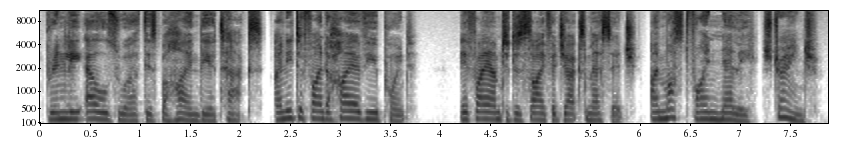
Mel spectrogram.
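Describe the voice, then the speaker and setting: A woman acting as a young Victorian assassin in a video game, with an English accent and crisp, formal, composed diction. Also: mid-range voice, steady tone, moderate pace, dry recording, studio quality, lightly acted. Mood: composed, determined. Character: young female Victorian assassin, brisk, poised and determined. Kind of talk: scripted game character dialogue.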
